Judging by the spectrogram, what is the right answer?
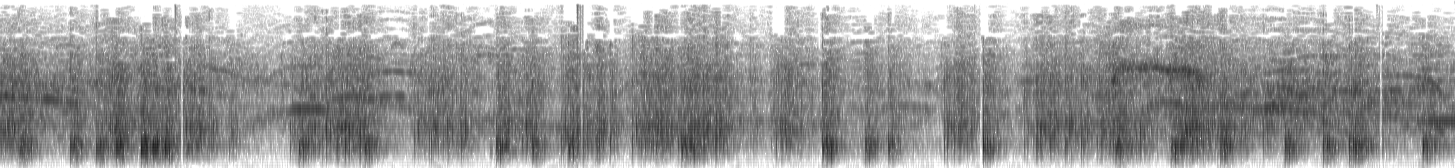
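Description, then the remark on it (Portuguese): A rapid, nonstop barrage of firework rockets bursting, with dozens of sharp cracks and pops overlapping for the whole stretch, over a faint background murmur. “Há muito tempo que eu não via tanto rojão assim.”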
